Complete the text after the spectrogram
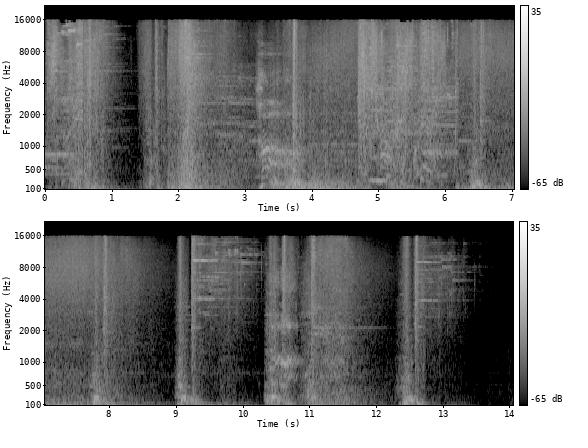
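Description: Game characters clash with sharp hits.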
